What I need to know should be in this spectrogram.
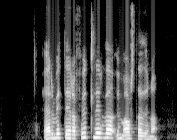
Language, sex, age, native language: Icelandic, female, 50-59, Icelandic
